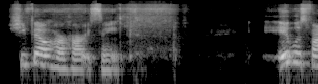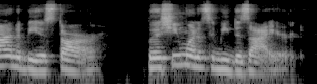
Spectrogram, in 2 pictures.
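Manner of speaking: ordinary delivery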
